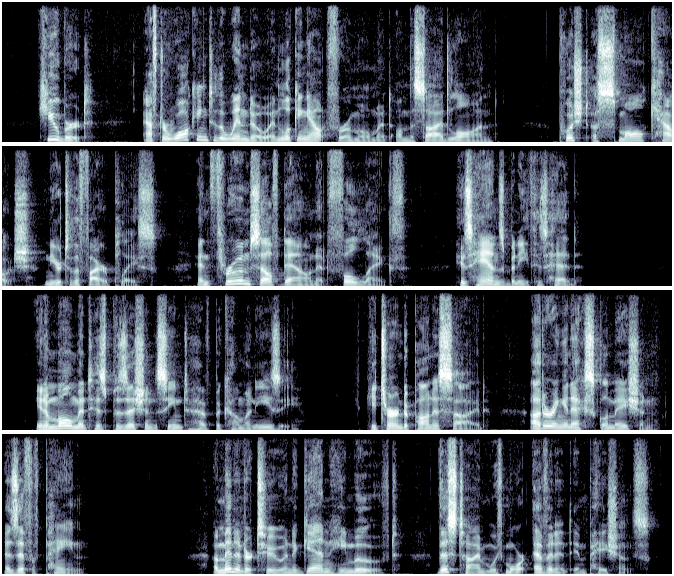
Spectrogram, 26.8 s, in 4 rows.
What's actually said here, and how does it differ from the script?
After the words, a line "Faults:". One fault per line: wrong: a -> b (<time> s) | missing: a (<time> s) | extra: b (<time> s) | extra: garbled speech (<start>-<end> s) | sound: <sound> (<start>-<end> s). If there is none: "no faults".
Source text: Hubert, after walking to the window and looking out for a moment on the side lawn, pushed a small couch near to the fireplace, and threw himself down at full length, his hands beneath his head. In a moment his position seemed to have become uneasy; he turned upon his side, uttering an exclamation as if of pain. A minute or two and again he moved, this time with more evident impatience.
Hubert, after walking to the window and looking out for a moment on the side lawn, pushed a small couch near to the fireplace, and threw himself down at full length, his hands beneath his head. In a moment his position seemed to have become uneasy; he turned upon his side, uttering an exclamation as if of pain. A minute or two and again he moved, this time with more evident impatience.
Faults:
no faults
